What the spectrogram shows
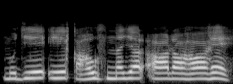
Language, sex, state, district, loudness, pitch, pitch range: Hindi, female, Madhya Pradesh, Bhopal, -13 LUFS, 265 Hz, 260-280 Hz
